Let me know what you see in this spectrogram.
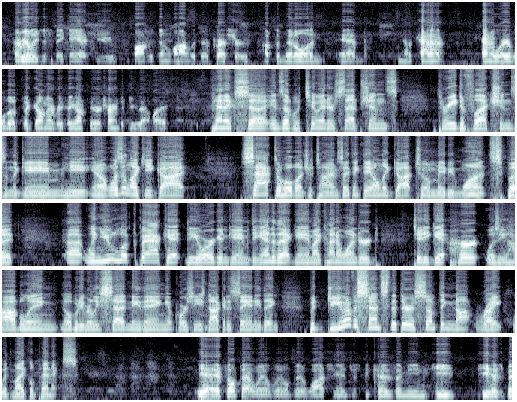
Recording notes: broadcasts live from Milwaukie Lumber in Milwaukie, Ore.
